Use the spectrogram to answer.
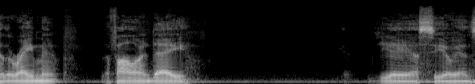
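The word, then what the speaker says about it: Gascón: Gascon. – I'm doing Rosetta Stone. – You're doing Rosetta Stone, and that. So you have the correct pronunciation, and the rest of America has it wrong? – Okay. I want you to get it. – From now on, I want everybody to say his name correctly, right?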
